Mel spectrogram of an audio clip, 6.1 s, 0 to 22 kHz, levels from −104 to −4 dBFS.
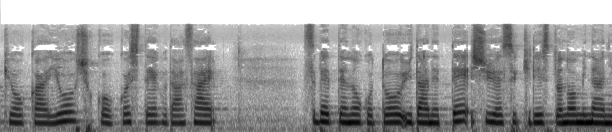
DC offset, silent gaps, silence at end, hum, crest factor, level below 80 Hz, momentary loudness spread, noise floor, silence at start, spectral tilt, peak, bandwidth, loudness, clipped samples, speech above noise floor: under 0.1%; none; 0 s; none; 14 dB; -40 dBFS; 9 LU; -45 dBFS; 0 s; -5.5 dB/octave; 0 dBFS; 11.5 kHz; -16 LUFS; under 0.1%; 30 dB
